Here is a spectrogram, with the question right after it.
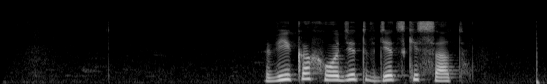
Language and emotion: Russian, neutral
